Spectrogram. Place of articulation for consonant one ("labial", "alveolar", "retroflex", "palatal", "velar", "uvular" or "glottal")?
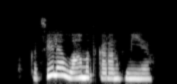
velar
